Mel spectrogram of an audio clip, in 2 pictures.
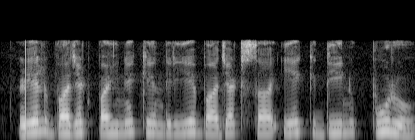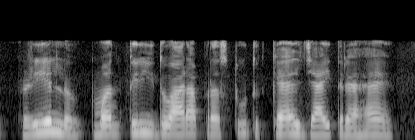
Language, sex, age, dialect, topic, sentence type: Maithili, female, 25-30, Eastern / Thethi, banking, statement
